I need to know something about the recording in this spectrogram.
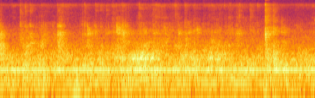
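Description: Faint clinking of a long bar spoon against ice cubes and glass as a drink is lightly stirred in a highball glass, with one sharper click about five seconds in.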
